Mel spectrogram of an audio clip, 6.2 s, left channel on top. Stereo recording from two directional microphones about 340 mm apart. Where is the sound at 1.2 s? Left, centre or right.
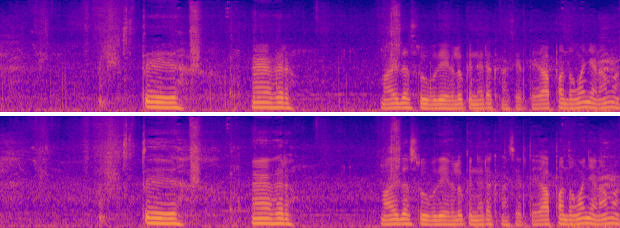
Centre.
